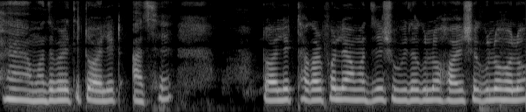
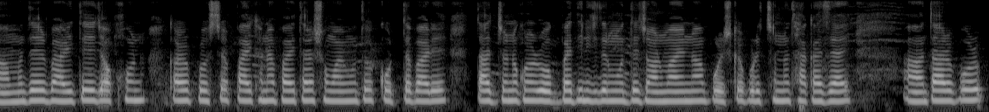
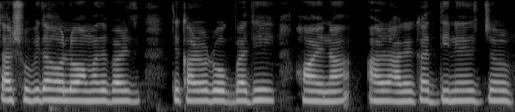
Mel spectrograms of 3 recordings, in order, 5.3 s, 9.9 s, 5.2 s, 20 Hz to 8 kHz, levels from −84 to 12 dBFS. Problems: none marked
